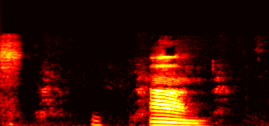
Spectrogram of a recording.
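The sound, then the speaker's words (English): A dog barks: a few short, soft yips come first, then one long, loud, harmonic bark that gradually trails off. “if you could hear that barking, that's That's Jake.”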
